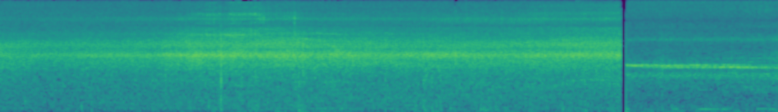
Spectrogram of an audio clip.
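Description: Steady rushing outdoor ambience of wind and street noise, played back at double speed. It cuts off abruptly about six seconds in, and a quieter ambience with a faint steady whine follows.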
